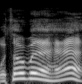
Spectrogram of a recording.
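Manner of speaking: high, loud, mocking, taunting tone.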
